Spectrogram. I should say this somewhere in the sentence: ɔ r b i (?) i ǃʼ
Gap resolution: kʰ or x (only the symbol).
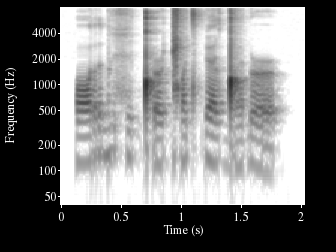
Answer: x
